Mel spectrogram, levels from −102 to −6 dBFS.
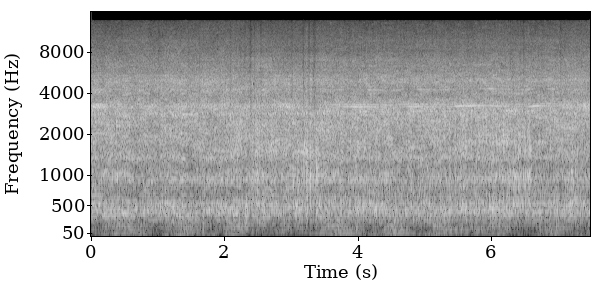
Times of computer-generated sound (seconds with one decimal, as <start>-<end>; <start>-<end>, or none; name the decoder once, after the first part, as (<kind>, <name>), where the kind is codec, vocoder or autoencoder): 0.0-3.5 (codec, SNAC); 7.0-7.5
